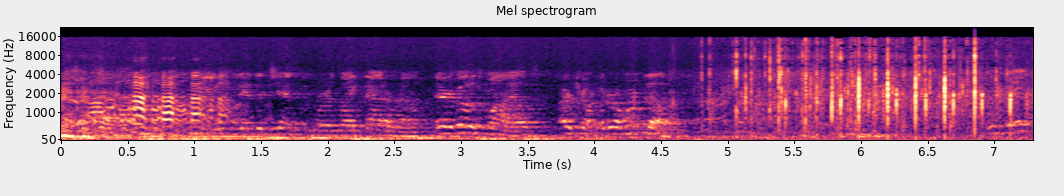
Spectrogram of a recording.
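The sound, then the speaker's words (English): A voice talks at first, then an audience at a bird show applauds a volunteer after her toss: a burst of sharp, fairly loud claps that fills the last couple of seconds. “Big round of applause”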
